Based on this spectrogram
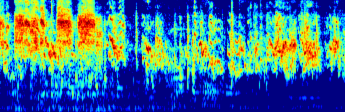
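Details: Aviary of breeding budgerigar pairs giving busy, overlapping chirps and harsh squawks, loudest in the opening second, then continuing as a restless chorus with short dips between bursts.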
